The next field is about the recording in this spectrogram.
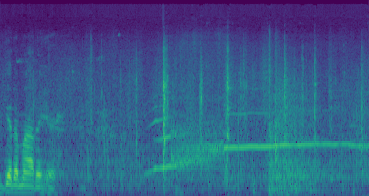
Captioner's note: screaming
